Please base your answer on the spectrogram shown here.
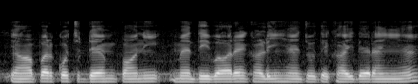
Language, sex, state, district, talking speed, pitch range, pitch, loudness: Hindi, male, Chhattisgarh, Raigarh, 200 wpm, 130-135 Hz, 130 Hz, -15 LUFS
